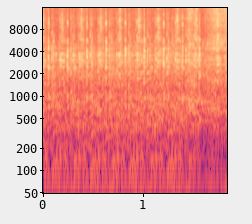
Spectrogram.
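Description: Flathead V8 idling with an uneven, lumpy beat and irregular low thumps; rough idle, possibly timing, cause unconfirmed.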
